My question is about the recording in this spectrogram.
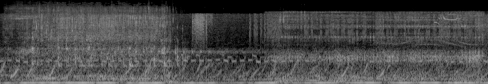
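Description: Water being poured: a steady, continuous trickling splash that runs for about five seconds with one brief dip in level partway through, heard alone with no voices.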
